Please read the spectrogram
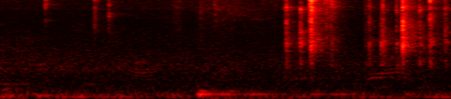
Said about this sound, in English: We can hear him typing away, can't we? Typing something. Yeah. Is he typing?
